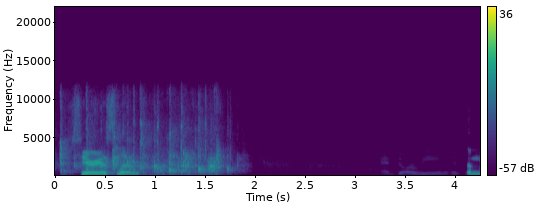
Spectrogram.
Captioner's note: applause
